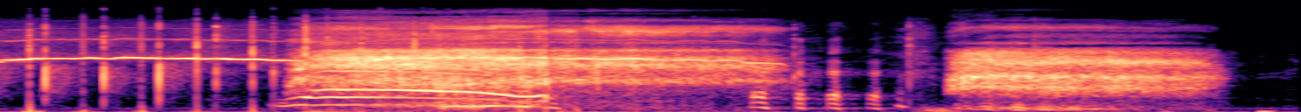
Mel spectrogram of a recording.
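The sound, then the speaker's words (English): Two long, loud, breathy rushes of air sound right up against the microphone, separated by a brief pause, with a thin whistling tone and light clicks before the first one. “That just sounds like you're breathing too heavily in this.”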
